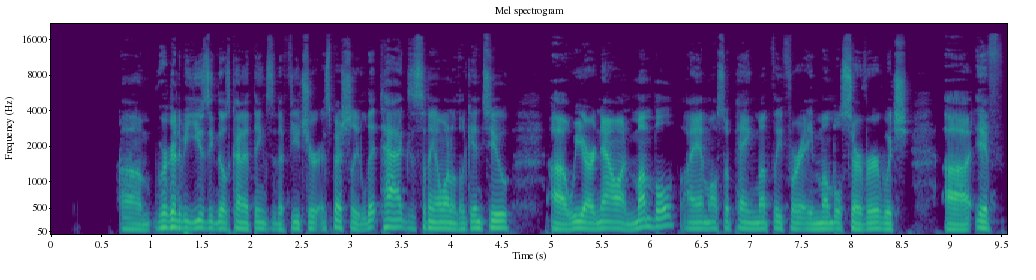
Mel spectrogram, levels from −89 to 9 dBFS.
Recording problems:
none

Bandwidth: 18 kHz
